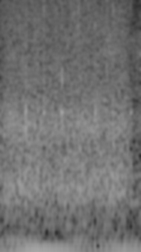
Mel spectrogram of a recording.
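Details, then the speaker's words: Elephant (Boten) with digestive discomfort refusing to leave his building: deep, continuous low rumbling and gurgling belly sounds, loud borborygmi; keeper judges a mild colic episode, often caused by eating sand. "Voilà, il a le ventre qui gargouille et on voit il a mal au ventre. Donc il est certainement en petite crise de colique."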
